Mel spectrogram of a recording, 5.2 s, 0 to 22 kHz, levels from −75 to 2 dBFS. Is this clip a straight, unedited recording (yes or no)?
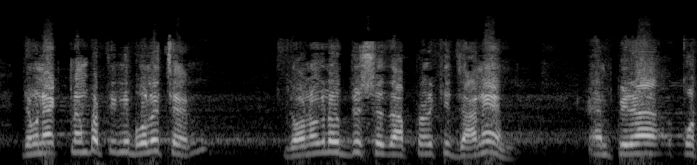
yes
